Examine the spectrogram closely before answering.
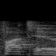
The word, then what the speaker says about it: Fatu: people may not know edifatu or Fatu as it's actually pronounced AKA Umaga was released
